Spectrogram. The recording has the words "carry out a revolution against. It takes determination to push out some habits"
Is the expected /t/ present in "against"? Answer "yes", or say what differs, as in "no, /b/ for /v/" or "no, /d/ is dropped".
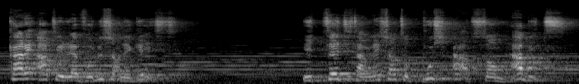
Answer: yes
